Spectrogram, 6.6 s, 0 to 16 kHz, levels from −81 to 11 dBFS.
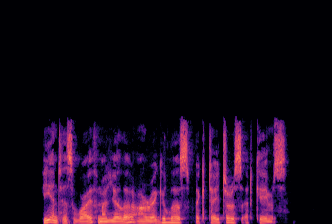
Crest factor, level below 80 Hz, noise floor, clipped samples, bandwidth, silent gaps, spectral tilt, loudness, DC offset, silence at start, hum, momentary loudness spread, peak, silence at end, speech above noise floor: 16 dB; -52 dBFS; -85 dBFS; under 0.1%; 7.8 kHz; none; -4.5 dB/octave; -15 LUFS; under 0.1%; 0.85 s; none; 5 LU; 0 dBFS; 0.95 s; 70 dB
